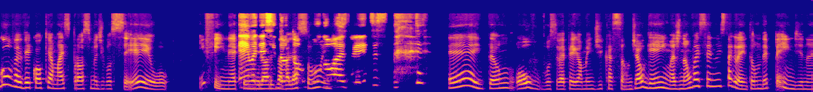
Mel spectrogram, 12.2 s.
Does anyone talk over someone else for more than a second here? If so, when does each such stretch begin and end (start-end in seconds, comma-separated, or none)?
3.6-5.0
